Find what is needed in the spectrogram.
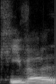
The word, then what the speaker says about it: Kiva: And you selected, forgive me if I mispronounce it, Kiva, is that right? K-I-V-A? Mm-hmm. Yeah. – That's right.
